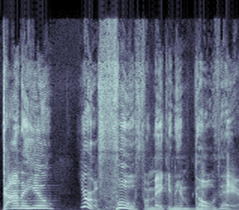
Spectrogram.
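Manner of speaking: very slow, sly, snarky, with attitude. Performing a requested line reading: sly and snarky with attitude. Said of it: "sly, snarky with an attitude".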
